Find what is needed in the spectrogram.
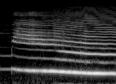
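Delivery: loud high-pitched meow; cat meow. Retold or imitated. The dead cat suddenly meowing, a loud high meow. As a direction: yowl like a startled cat. Imitating the cat coming alive.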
